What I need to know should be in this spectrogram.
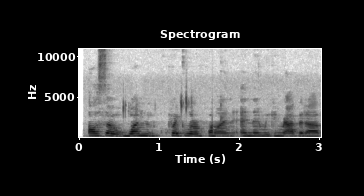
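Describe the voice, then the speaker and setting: Medium-pitched female speech with ordinary pitch variation over noticeable background noise. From US, Pittsburgh area. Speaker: podcast host. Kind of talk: interview.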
